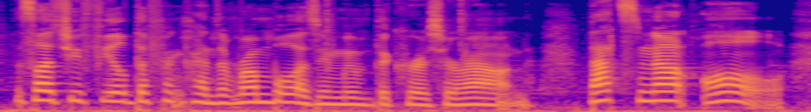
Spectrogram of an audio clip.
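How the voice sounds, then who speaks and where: Excitable gravelly-voiced woman streamer. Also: mid-range voice, fast. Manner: excitable, swears casually, reads on-screen text aloud. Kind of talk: casual live-stream commentary.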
